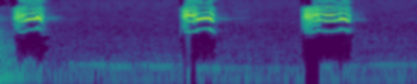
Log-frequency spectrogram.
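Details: Calling female crested jay, used as a lure for the male: three loud, harsh, nasal rasps, each about a third of a second long and evenly spaced about a second apart.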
